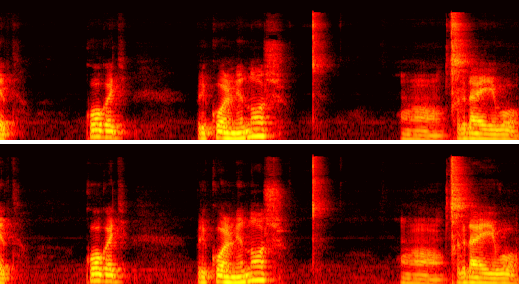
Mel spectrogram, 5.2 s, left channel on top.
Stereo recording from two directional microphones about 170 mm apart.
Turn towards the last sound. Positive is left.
turn(degrees=-5)  # may be behind; listen again after turning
